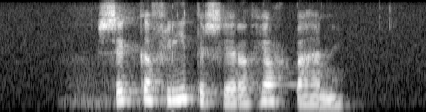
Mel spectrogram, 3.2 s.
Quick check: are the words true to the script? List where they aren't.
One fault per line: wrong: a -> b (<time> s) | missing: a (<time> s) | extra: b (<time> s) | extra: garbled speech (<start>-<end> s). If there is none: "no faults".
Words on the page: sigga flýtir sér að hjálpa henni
no faults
